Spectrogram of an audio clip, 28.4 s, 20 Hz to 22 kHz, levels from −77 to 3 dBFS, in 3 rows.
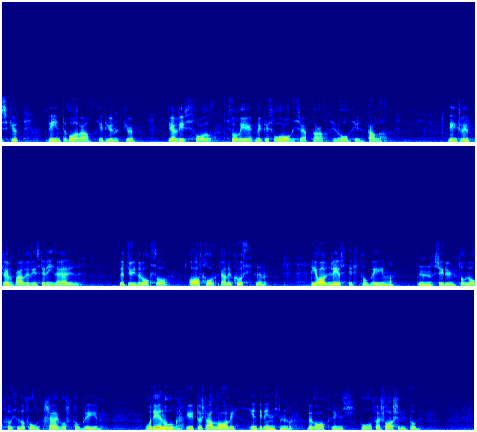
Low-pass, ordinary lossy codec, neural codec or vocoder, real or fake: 7.2 kHz; none; autoencoder, 22.05 kHz, a latent of 192 numbers a frame, VITS, trained on many speakers; fake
